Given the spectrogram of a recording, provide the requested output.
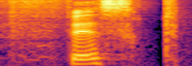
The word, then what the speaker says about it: fsckd: I'm one of the hosts of Fisked Pod.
